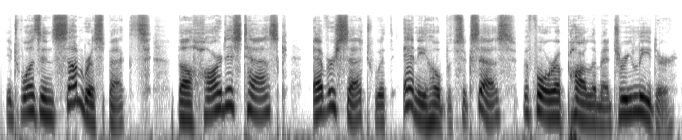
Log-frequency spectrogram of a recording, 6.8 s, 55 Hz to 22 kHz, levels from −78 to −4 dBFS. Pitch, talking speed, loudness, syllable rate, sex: 155 Hz, 165 wpm, -16 LUFS, 5.1 syllables/s, male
